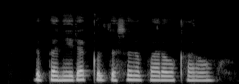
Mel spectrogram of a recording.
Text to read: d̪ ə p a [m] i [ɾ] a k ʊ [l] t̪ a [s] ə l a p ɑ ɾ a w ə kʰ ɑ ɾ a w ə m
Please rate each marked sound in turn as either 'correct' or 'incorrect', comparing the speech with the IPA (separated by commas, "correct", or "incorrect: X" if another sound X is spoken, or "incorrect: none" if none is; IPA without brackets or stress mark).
incorrect: n, correct, correct, correct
